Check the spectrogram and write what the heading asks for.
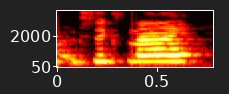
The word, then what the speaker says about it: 6ix9ine: 6ix9ine.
